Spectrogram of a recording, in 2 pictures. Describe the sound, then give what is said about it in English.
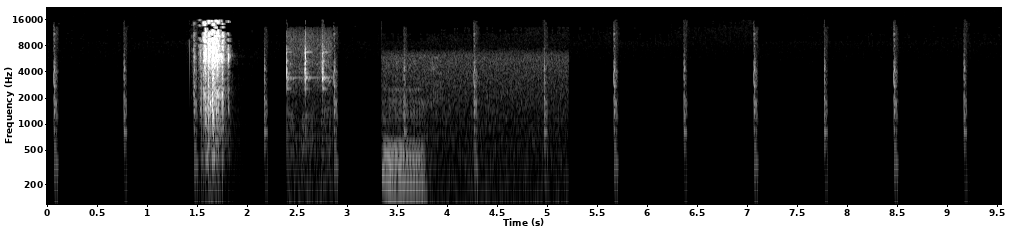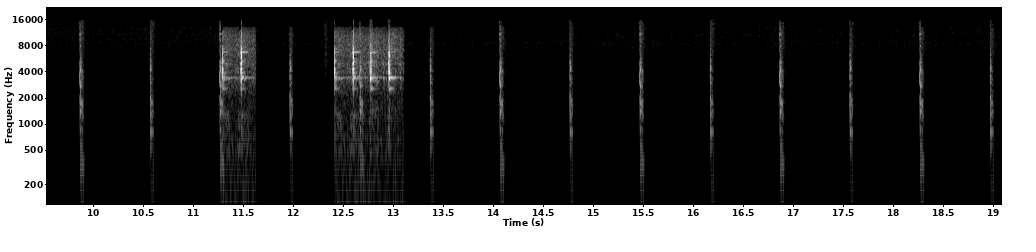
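A clock ticks steadily and evenly, one tick under every second, all the way through, broken a few times by short louder bursts of clattering, rustling mechanical noise. “I just wonder if the clock is like a doorway or something.”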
